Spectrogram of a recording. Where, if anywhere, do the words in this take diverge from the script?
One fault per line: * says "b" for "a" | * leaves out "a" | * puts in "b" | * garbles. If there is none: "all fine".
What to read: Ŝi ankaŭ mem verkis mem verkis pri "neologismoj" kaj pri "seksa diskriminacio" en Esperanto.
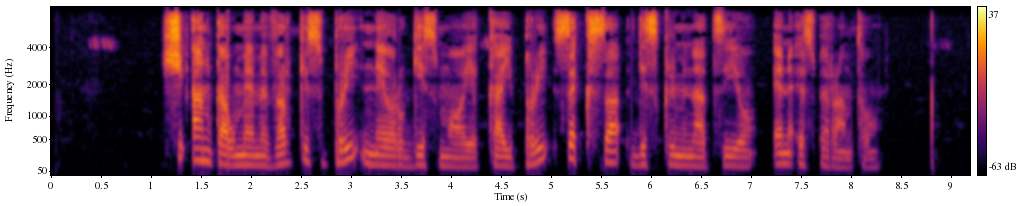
* leaves out "mem verkis"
